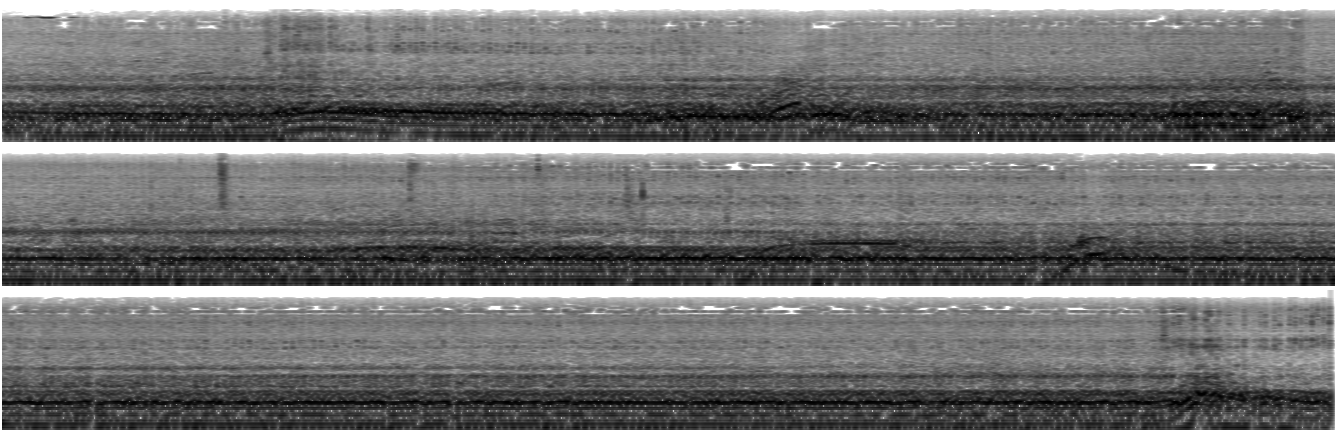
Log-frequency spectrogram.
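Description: Car engine running at a steady idle, with a few short, faint rises in pitch from engines nearby.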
